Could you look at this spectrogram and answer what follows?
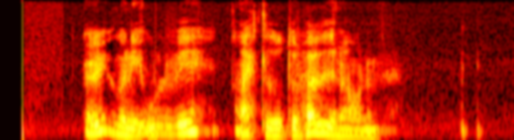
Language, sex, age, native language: Icelandic, male, 40-49, Icelandic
